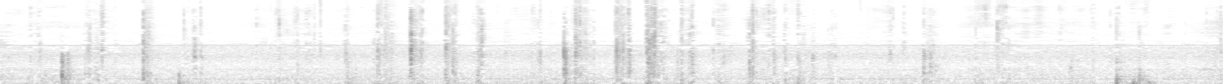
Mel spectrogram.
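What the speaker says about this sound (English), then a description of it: "I'm going to shuffle the cards first, and then we'll reveal them all together." Quick bursts of crisp flicking and riffling as a deck of cards is shuffled before a card reading, in irregular clusters over a faint steady hum.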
